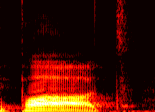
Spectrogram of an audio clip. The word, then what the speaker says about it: pâtes: un râteau et cetera normalement il faut prononcer je mange des pâtes mais la grande majorité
